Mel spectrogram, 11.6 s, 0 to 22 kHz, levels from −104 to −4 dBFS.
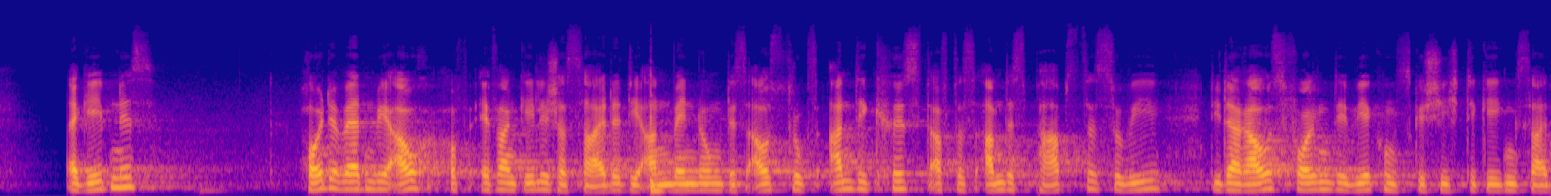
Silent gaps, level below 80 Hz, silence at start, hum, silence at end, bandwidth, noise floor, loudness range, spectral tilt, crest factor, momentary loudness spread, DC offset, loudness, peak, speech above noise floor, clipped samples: none; -82 dBFS; 0.5 s; none; 0 s; 8.8 kHz; -70 dBFS; 4 LU; -8 dB/octave; 20 dB; 11 LU; under 0.1%; -28 LUFS; -10 dBFS; 42 dB; under 0.1%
